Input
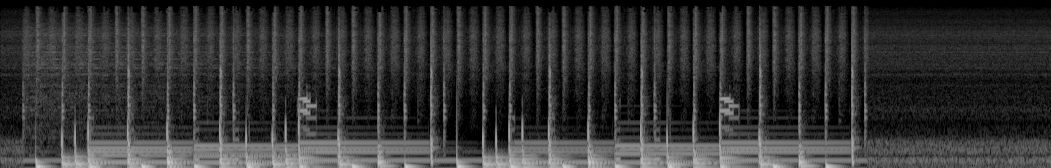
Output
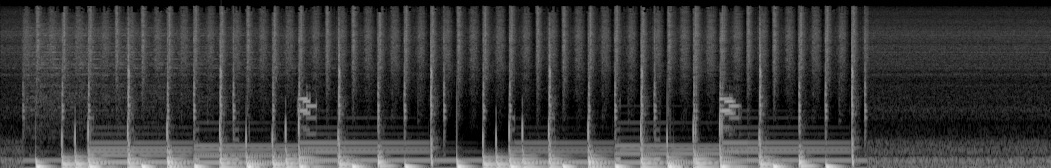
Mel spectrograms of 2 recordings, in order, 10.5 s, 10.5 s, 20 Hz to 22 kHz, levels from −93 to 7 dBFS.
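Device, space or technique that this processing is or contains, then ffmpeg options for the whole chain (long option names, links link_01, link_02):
smiley-face EQ: -filter_complex "[0:a]asettb=1/sr,asplit=3[link_01][link_02][link_03];[link_01]atrim=end=6.714[link_04];[link_02]atrim=start=6.71:end=7.47,asetpts=PTS-STARTPTS,afade=type=in:duration=0.004:curve=qsin,afade=type=out:start_time=0.756:duration=0.004:curve=qsin,asplit=2[link_05][link_06];[link_06]adelay=21,volume=-6dB[link_07];[link_05][link_07]amix=inputs=2:normalize=0,atrim=end_sample=33516[link_08];[link_03]atrim=start=7.466[link_09];[link_04][link_08]acrossfade=duration=0.004:curve1=hsin:curve2=qsin[link_10];[link_10][link_09]acrossfade=duration=0.004:curve1=qsin:curve2=hsin,lowshelf=frequency=140:gain=7.5,equalizer=frequency=560:width_type=o:width=1.6:gain=-8.5,highshelf=frequency=8300:gain=5.5,volume=3dB"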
